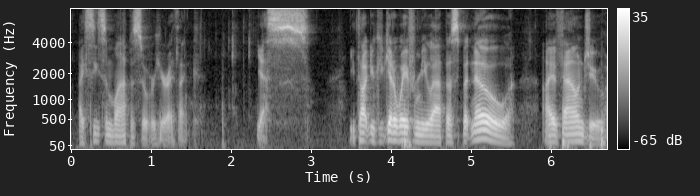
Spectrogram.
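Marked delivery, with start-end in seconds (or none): 2.3-3.0 a breathless unvoiced "Yes."; whispered yes. Real, not acted. Spotting lapis. 3.5-6.7 hammed-up gloating villain, louder; mock villain. Taunting the lapis ore, a hammed-up gloating villain.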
